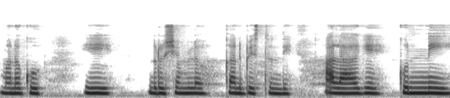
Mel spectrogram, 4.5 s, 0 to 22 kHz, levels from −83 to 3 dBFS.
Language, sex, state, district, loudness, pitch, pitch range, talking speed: Telugu, female, Andhra Pradesh, Chittoor, -15 LUFS, 205 Hz, 205-215 Hz, 105 wpm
